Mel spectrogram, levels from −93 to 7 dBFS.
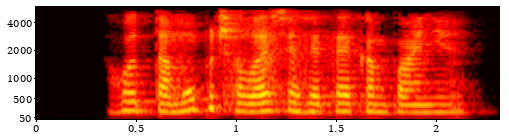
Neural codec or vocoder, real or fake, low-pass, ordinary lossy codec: none; real; 5.4 kHz; AAC, 24 kbps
